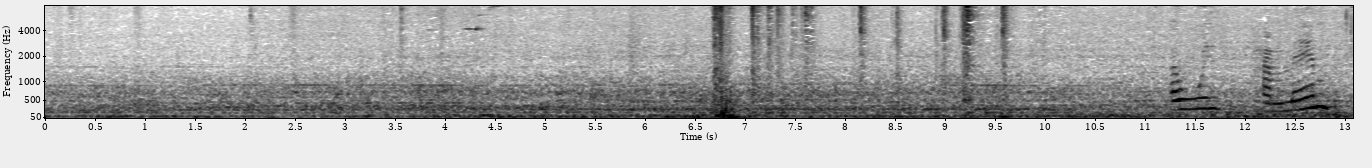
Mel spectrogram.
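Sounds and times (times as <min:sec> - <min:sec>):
moving train rumble: 0:00.0 - 0:13.0
sharp clicks and rattles: 0:06.7 - 0:09.8.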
